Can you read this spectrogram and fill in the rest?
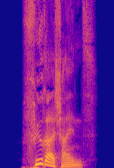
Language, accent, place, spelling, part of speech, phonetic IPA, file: German, Germany, Berlin, Führerscheins, noun, [ˈfyːʁɐˌʃaɪ̯ns], De-Führerscheins.ogg
- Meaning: genitive singular of Führerschein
